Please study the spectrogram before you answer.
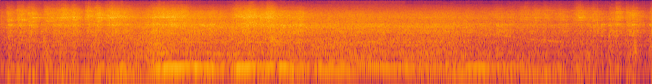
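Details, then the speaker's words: Buick Grand National idling cold after priming: lumpy, uneven drone that stumbles, rattles and dips, breaking up and wanting to die; owner says it only runs badly when cold and runs fine once warm. "it only seems to really run like crap when it's cold once it warms up it really starts running fine"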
